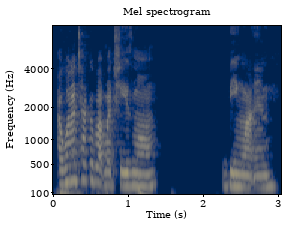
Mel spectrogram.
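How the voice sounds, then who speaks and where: A woman's voice: fairly low pitch, moderate pace, a bit bright. A woman hosting a casual group conversation at a dining table, curious and asking probing questions. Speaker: podcast host. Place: home dining room.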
